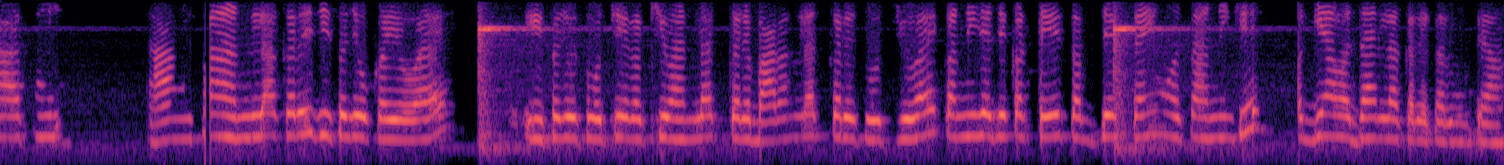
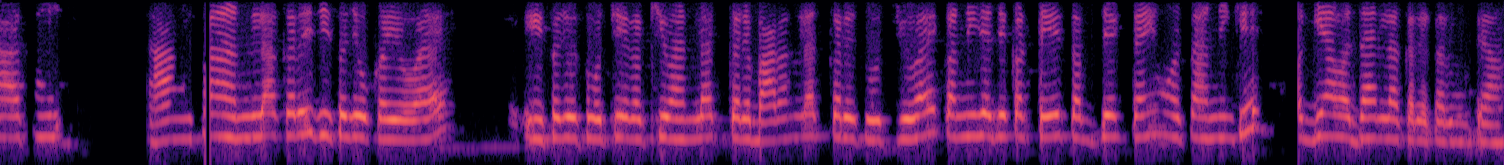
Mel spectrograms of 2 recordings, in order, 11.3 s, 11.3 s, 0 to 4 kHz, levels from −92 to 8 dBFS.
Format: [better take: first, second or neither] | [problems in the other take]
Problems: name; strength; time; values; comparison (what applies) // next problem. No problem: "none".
second | background sound (Piano); 13 dB below the speech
